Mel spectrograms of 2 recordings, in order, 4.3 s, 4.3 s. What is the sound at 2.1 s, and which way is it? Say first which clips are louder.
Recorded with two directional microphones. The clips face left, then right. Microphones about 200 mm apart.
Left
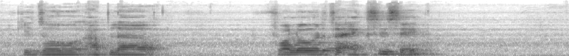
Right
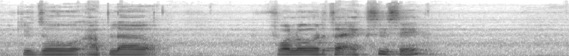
Speech: right 6 dB; 50° right (ahead or behind).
